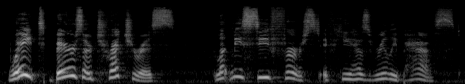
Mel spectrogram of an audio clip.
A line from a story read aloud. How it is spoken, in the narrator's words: Ashlak, running in the sound of the shot, called out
